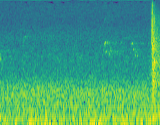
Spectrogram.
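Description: Quiet outdoor ambience: a steady low background with a few faint, high bird chirps. A short sharp sound comes near the end.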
